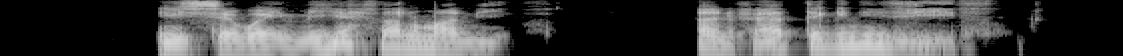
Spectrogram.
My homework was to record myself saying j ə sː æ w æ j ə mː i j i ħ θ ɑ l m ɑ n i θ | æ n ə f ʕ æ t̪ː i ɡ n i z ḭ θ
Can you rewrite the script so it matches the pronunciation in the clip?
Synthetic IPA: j ə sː æ w æ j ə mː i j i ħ θ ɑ l m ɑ n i θ | æ n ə f ʕ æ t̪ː æ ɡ n i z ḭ θ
